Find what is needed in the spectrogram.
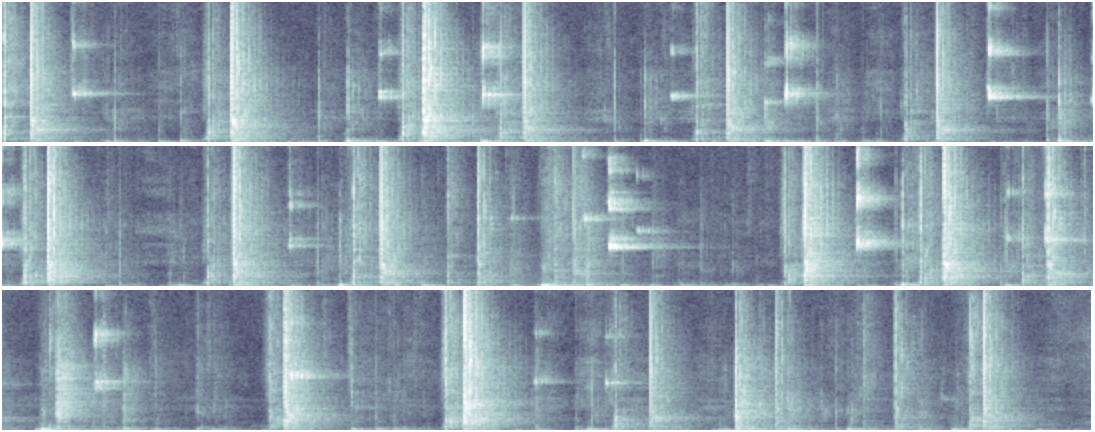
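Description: A squash rally: the ball cracking off the rackets and the walls of a glass show court about once every one to two seconds, each hit echoing briefly in the hall. Short high squeaks from the players' shoes on the court floor come between the hits.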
